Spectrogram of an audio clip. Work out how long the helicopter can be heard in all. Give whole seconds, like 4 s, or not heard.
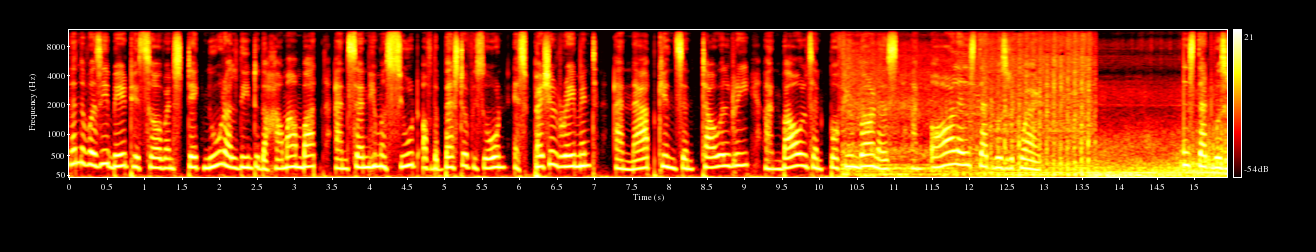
5 s.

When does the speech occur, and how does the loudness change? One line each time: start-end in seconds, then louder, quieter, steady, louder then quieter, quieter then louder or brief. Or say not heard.
0.0-13.1 steady
14.8-15.4 brief.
